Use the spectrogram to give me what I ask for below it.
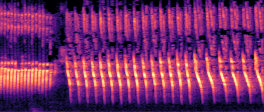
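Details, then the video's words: Syrian canary song: a high, sustained trilled note, then a fast series of regular, sharply descending whistled notes repeated about eight times a second. "تغريدة طائر الكناري السوري"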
